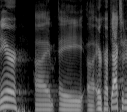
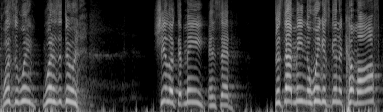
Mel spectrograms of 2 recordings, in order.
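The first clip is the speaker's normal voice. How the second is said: panicked passengers; 11 semitones higher, 5 dB louder than usual. Retold or imitated.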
